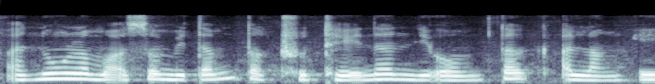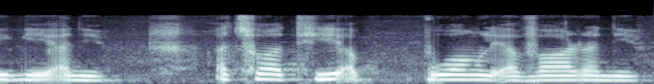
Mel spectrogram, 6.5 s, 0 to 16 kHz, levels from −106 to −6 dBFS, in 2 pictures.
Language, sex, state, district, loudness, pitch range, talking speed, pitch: Mizo, female, Mizoram, Aizawl, -12 LUFS, 190-215 Hz, 255 wpm, 205 Hz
